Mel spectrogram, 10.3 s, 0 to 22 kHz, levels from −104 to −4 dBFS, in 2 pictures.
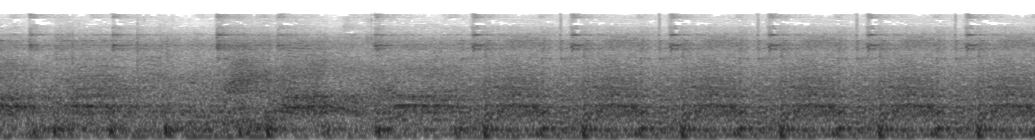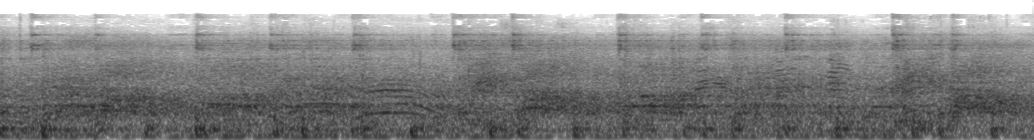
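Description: From 2.81 s to 5.66 s, a half-second fragment of about 0.49 s repeats exactly, back to back, six times: a broken-record loop. The likely cause is a stalled player, encoder or stream resending its last buffered piece, so the audio meant for that stretch is lost.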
